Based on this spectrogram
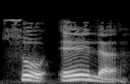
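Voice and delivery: سئل drawn out slowly, each sound held; slow demo of su'ila. Shown as a demonstration. Teacher to students, slowly drawing out سئل. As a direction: say سئل slowly so the class hears the hamza.

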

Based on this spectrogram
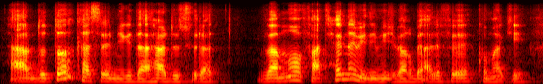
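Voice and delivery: ordinary delivery

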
